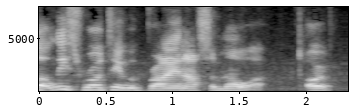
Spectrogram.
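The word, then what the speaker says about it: Asamoah: least rotate with Brian asamoa or it's pronounced awesome walk and overall I haven't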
